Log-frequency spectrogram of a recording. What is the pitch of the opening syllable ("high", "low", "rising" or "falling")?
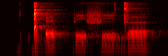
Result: falling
